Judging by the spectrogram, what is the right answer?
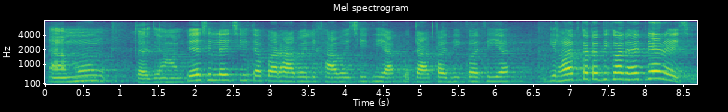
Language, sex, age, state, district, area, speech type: Maithili, female, 60+, Bihar, Supaul, urban, spontaneous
